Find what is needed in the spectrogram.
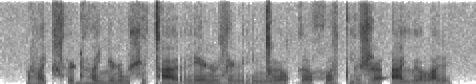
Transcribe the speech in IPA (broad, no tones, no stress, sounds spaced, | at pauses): v ɐ t͡ɕʰ ɨ ɖʱ ɐ ʎ ɨ ɳ u ʃ ɨ ǀ a ɐ̯ r e ɳ ʉ z e ɳ r i ŋ͡ǀ ʉ lˠ k ɨ ɐ̯ χʷ ɐ z t j ɨ z ɭ ɐ ʔ a lʲ u lˠ i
